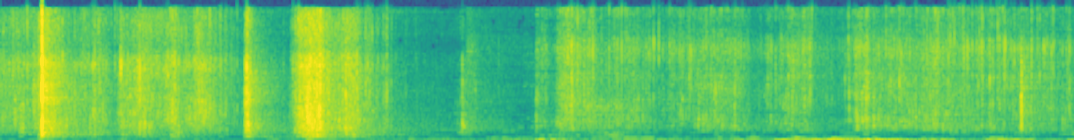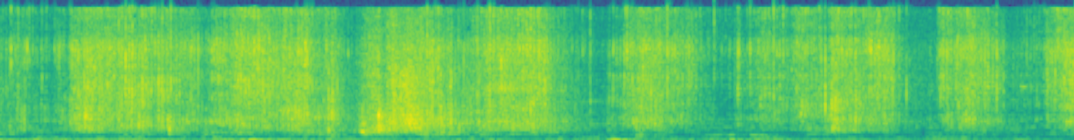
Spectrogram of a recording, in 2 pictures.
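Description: Plastic cling wrap crinkling as it is pressed over a mound of grated potato. From about two seconds in, a wooden rolling pin is rolled back and forth over the wrap, giving a continuous rustling crinkle that swells with each stroke.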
